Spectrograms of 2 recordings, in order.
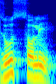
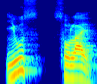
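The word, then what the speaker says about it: jus soli: बहुत लोग इसको बोलते हैं जूस सोली, लेकिन इसका सही प्रोनाउंसिएशन है यूस सोलाई।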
